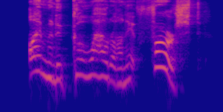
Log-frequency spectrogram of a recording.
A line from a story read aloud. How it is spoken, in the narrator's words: called out Kick'em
